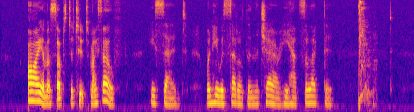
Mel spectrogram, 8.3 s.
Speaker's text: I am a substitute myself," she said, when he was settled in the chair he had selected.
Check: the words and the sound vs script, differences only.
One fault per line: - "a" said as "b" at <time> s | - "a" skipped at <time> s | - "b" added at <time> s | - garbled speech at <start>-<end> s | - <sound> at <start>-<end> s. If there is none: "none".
- "she" said as "he" at 2.9 s
- thud at 7.2-7.6 s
